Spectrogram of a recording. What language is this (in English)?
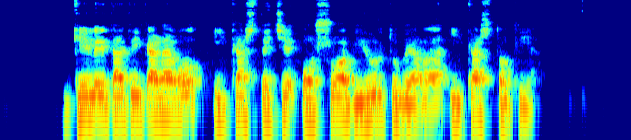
Basque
